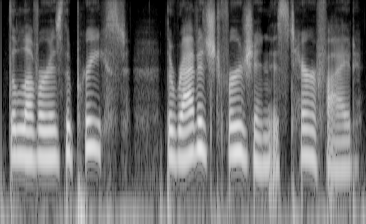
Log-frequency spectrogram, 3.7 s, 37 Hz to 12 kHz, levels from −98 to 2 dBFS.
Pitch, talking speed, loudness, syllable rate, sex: 205 Hz, 165 wpm, -18 LUFS, 5.1 syllables/s, female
